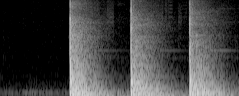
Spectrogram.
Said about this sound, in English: That's me banging my head against a wall.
